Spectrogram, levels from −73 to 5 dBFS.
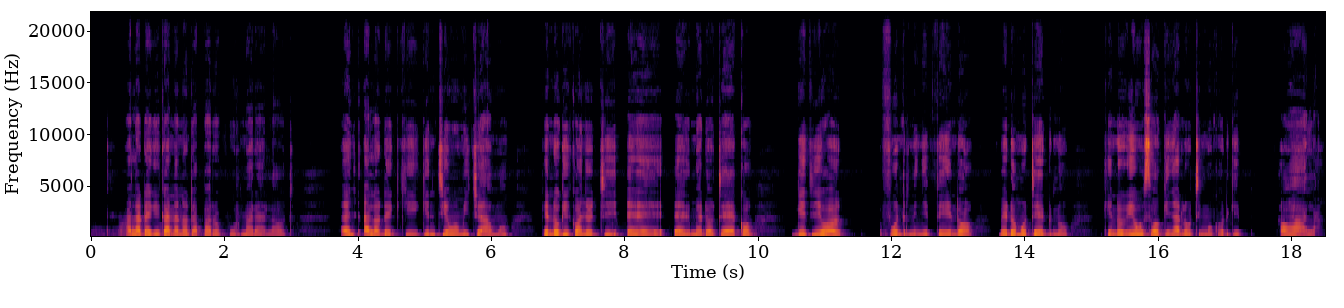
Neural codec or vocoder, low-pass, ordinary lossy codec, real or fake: none; none; none; real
